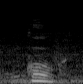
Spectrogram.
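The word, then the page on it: cuhb: Teotitlán del Valle Zapotec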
